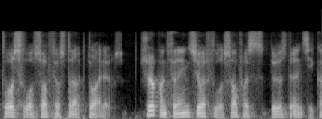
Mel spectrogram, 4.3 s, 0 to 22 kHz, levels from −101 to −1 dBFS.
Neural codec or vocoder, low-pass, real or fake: codec, 16 kHz, 1 kbps, FreqCodec, larger model; 7.2 kHz; fake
